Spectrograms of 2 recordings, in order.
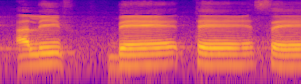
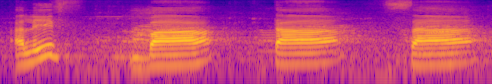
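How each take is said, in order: First: Put-on আলিফ, বে, তে, সে with the old e ending; wrong old letter names. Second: বা, তা, সা each ending in a clear a sound; correct letter names. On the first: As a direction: read বে, তে, সে the outdated way, slowly. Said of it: "এরকম পড়া ঠিক নয়". (ভুল পুরনো উচ্চারণে বে, তে, সে) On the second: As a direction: say বা, তা, সা with the a vowel, one by one. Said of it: "জবর দিয়ে উচ্চারণ করলে যেভাবে". (সঠিকভাবে বা, তা, সা উচ্চারণ) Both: Shown as a demonstration.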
